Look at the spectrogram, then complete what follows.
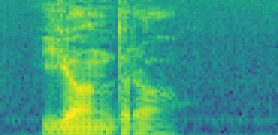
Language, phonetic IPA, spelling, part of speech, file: Polish, [ˈjɔ̃ndrɔ], jądro, noun, Pl-jądro.ogg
